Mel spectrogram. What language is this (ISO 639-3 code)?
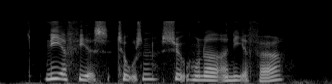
dan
